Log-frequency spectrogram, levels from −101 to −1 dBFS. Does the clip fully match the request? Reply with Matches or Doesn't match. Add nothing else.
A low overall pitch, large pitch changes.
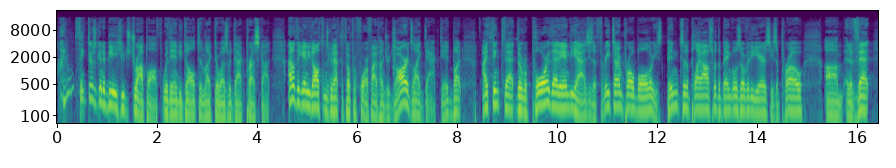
Matches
